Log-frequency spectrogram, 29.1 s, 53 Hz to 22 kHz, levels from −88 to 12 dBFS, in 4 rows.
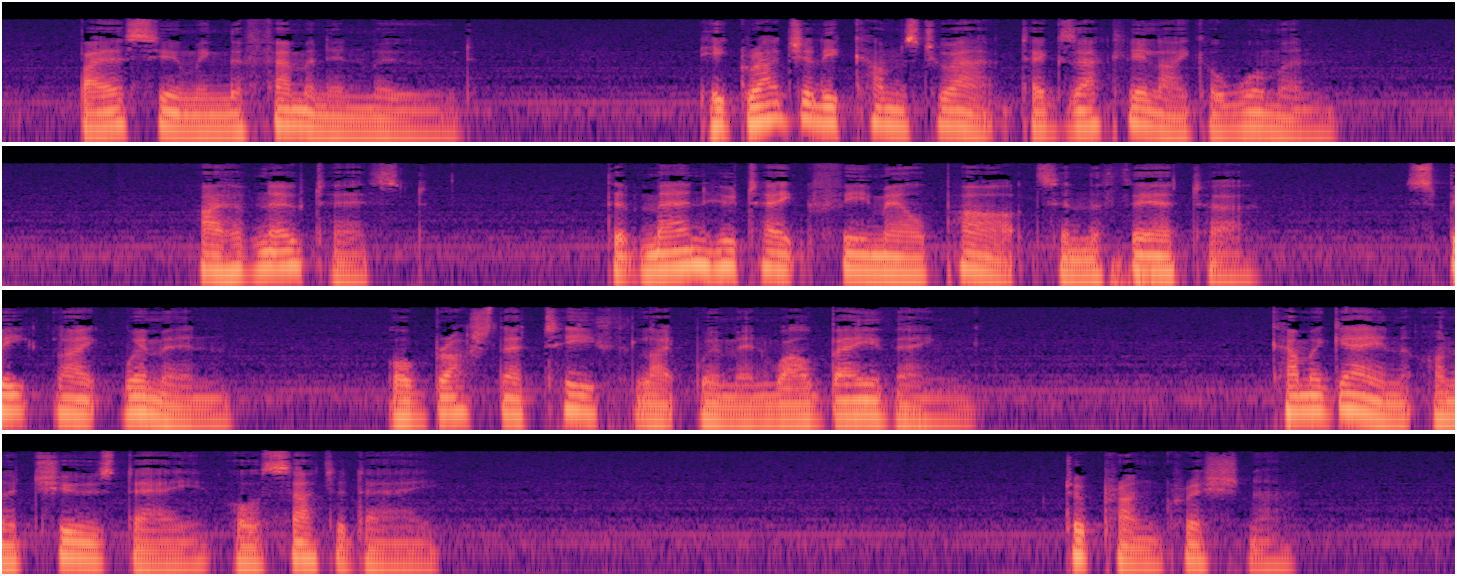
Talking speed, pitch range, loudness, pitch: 95 wpm, 85-105 Hz, -18 LUFS, 100 Hz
